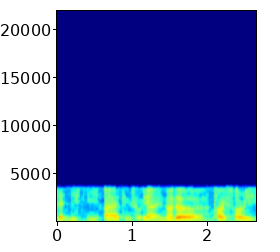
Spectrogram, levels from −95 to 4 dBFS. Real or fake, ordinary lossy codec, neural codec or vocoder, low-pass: real; none; none; 3.6 kHz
